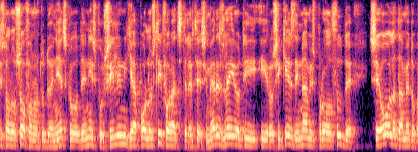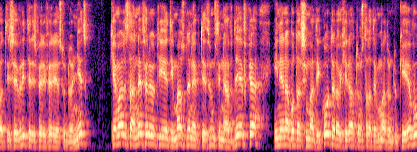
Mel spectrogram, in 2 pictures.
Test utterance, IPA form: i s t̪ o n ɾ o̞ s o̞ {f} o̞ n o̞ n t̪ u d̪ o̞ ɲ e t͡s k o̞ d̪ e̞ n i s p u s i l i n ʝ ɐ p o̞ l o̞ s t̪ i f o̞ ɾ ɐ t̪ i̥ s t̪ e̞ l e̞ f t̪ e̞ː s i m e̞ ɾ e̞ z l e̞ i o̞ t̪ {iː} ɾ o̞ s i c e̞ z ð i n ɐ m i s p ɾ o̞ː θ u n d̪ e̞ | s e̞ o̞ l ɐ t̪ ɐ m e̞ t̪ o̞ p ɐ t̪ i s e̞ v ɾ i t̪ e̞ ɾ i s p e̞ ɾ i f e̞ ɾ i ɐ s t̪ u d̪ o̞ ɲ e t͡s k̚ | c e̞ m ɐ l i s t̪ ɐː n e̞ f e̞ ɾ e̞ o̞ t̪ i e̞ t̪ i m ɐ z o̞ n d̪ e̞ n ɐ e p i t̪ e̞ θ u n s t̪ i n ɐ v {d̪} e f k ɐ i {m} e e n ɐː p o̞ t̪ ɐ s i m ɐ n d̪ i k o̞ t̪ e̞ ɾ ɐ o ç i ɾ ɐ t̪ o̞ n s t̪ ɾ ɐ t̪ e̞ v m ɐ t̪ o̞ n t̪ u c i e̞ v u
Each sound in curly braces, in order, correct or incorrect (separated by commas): correct, correct, correct, incorrect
